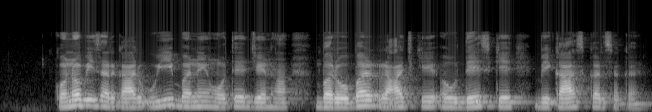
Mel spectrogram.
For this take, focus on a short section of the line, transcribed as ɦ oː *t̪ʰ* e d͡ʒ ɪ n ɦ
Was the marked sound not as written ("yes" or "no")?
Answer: yes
